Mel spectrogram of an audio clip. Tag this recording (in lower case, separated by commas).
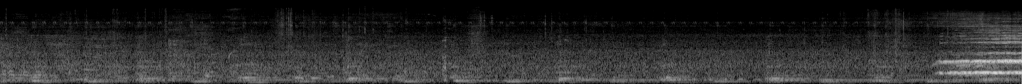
music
